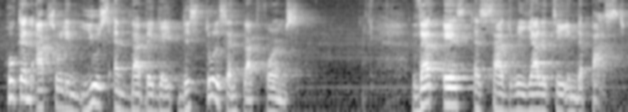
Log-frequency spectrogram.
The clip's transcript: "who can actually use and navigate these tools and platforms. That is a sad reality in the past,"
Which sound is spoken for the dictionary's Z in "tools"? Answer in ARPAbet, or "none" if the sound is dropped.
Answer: S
